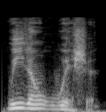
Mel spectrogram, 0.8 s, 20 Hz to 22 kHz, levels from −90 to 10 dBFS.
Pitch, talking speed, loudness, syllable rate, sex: 135 Hz, 300 wpm, -16 LUFS, 5.8 syllables/s, male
